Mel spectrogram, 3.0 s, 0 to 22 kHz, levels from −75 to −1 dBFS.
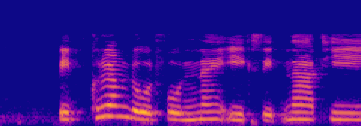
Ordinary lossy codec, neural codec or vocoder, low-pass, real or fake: Opus, 64 kbps; none; 7.2 kHz; real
